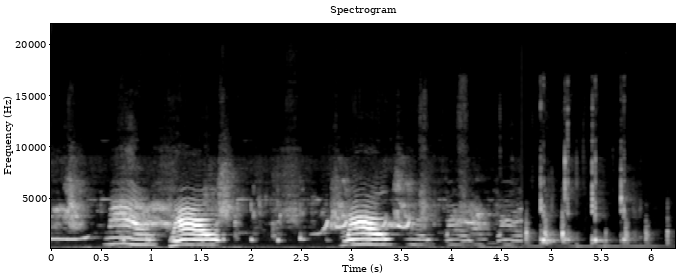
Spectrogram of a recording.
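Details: Indoor ringneck parrot gives two long, loud meow imitations with falling harmonics, several shorter yelps, then a quick series of soft clicks; low music in the background.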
